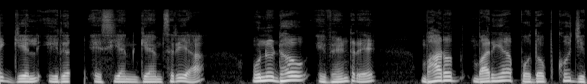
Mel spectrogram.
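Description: At 0.68 s the speech fades out over about 20 ms and stays silent until 0.86 s: a digital broadcast dropout, where the receiver muted after losing several frames.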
